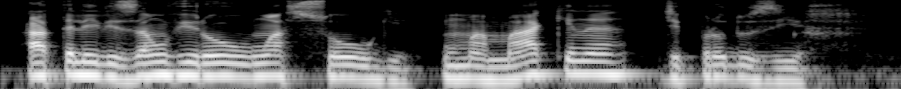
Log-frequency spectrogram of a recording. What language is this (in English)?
Portuguese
